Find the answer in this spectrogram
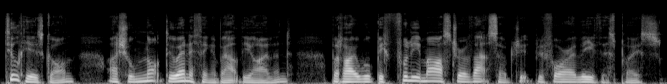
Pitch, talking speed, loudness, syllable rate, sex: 120 Hz, 245 wpm, -18 LUFS, 6.4 syllables/s, male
